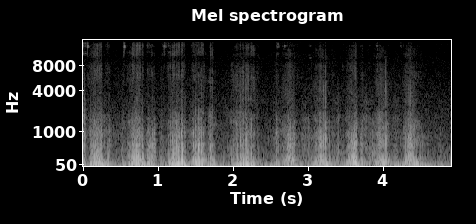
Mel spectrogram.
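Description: A pencil tip scratches along the brim of a white, wide-brim woven straw floppy hat worn on the head, while the other hand holds the hat steady. A steady series of dry, rustling scratch strokes rises and falls in rhythm. The strokes sound muffled and low-heavy, with no bright edge.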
